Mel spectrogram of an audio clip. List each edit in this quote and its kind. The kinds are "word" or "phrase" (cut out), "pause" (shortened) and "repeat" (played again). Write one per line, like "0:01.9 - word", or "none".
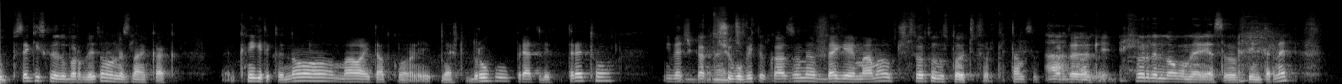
0:02.7 - word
